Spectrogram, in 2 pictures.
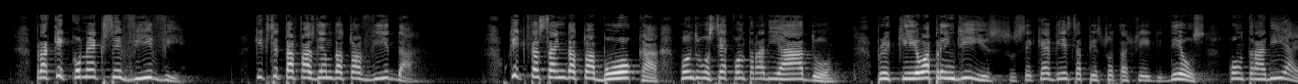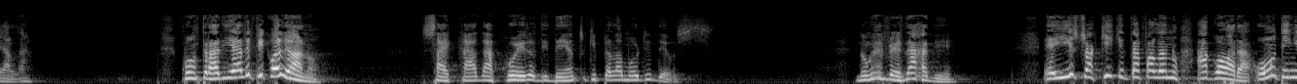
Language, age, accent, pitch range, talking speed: Portuguese, 50-69, Brazilian, 185-290 Hz, 160 wpm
